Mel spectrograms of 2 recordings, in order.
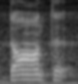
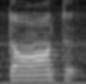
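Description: No difference in how they are said.

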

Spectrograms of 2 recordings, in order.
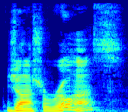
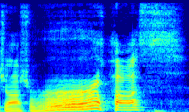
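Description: First: The name is said in a plain everyday way. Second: The name is said like a TV announcer.

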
